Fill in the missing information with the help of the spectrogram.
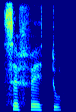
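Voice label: "s'efetu", female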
